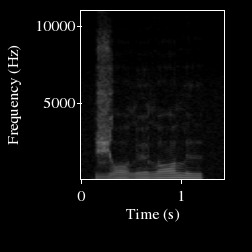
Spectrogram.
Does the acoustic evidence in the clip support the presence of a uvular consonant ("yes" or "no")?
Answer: no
